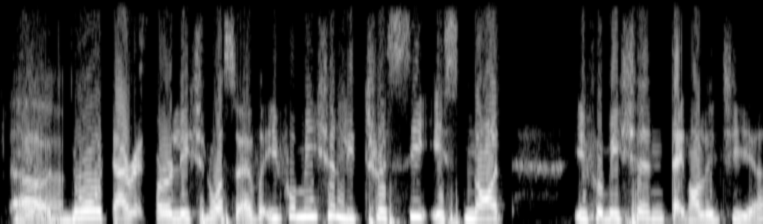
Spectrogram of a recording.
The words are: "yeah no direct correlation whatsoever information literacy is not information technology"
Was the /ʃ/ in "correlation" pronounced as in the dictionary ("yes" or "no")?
yes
